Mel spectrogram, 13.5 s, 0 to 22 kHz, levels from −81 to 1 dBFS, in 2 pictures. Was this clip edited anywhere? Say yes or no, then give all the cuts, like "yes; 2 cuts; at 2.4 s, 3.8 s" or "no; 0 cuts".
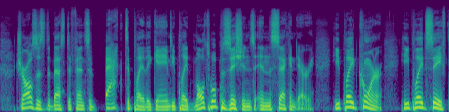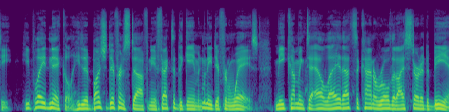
yes; 2 cuts; at 2.5 s, 9.8 s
